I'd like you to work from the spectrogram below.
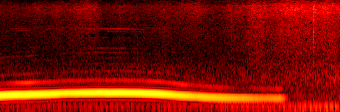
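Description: A human voice imitating a black wolf's howl: a single long, smooth, sustained wooing tone that drifts slightly downward and fades, sung close and loud.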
